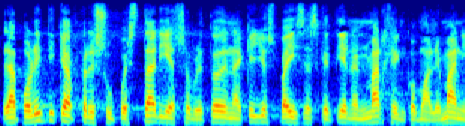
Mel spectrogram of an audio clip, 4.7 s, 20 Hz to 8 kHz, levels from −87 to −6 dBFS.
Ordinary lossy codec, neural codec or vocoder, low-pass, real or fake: none; none; 7.2 kHz; real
